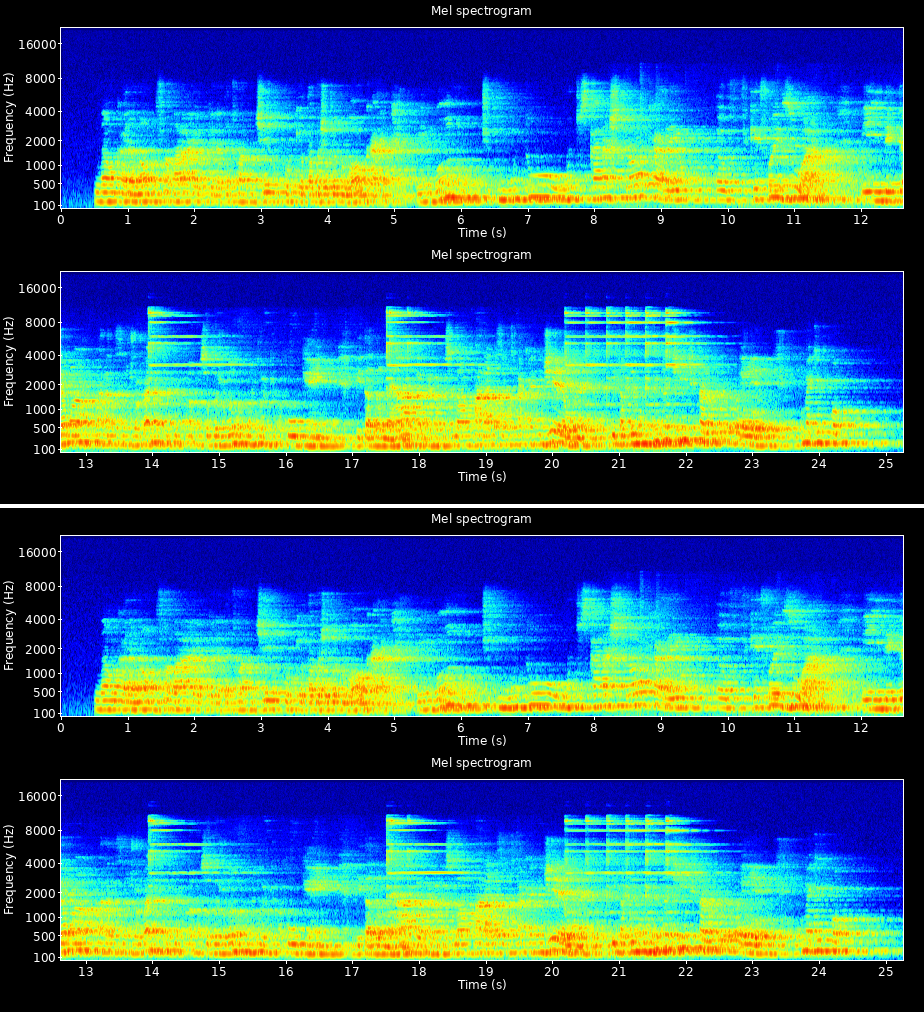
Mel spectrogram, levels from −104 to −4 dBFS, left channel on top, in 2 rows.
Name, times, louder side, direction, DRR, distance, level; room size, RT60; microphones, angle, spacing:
voice 1, 0.5-9.5 9.8-20.5 20.9-23.5 23.7-24.3, equal, 40° left, -6 dB, 2.2 m, -27 dB
sound 1, 8.1-9.1 9.4-9.6 10.2-10.4 10.7-10.8 11.2-11.3 11.6-11.8 12.6-12.7 13.4-13.5 13.9-15.3 16.1-16.5 16.8-17.0 17.5-19.5 19.9-21.9, left 2 dB, 10° left, 2.7 m, -37 dB
20.5 x 14.0 x 4.6 m, 2.3 s
head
